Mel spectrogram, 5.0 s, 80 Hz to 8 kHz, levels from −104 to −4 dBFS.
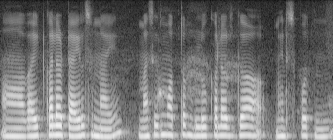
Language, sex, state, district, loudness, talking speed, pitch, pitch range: Telugu, female, Andhra Pradesh, Manyam, -16 LUFS, 130 wpm, 180 Hz, 170-190 Hz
